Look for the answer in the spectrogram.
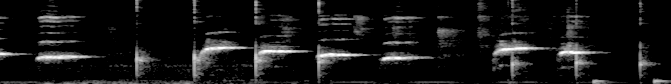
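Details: Indoor pet Amazon parrot, a bit crazy, runs through a string of whistled notes, some rising and some falling, each starting with a sharp click, about two a second, with a faint low hum behind.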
